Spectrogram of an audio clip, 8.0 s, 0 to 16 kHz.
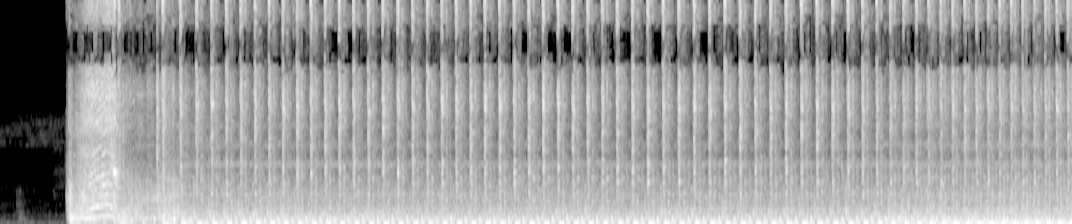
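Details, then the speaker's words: Circa-1974 John Deere 140 garden tractor, single-cylinder, first start with new oil, fuel and filter, more choke; catches after brief crank into even thump about three beats a second, no knock; healthy, though carburetor bowl leaks, probably from reused gasket. "Give it a little more choke. Well, it doesn't knock or anything, but that car bowl is leaking."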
